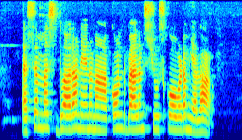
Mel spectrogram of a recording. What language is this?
Telugu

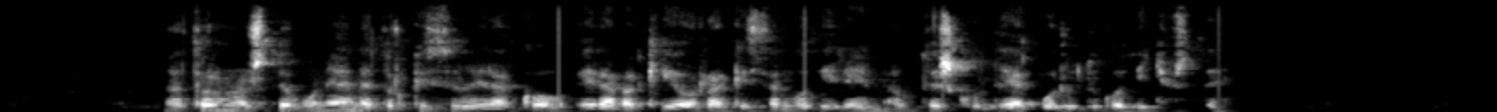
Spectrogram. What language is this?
Basque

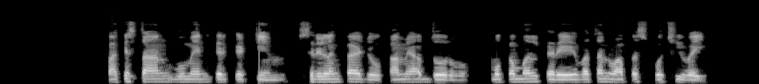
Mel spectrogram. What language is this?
Sindhi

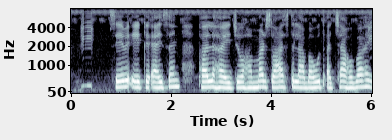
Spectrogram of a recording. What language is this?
Magahi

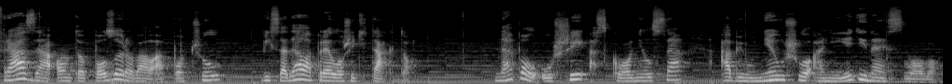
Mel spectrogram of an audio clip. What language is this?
Slovak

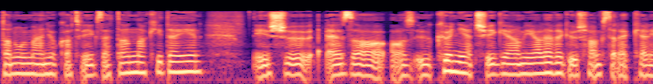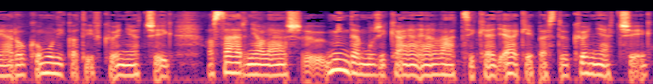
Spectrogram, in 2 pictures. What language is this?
Hungarian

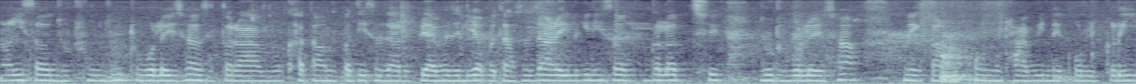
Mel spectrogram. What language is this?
Maithili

